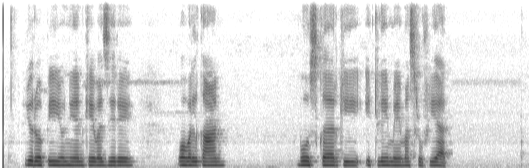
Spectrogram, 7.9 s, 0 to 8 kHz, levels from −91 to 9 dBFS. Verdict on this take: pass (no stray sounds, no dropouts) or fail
pass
